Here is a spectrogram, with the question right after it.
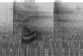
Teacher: this first T, tight, is really strong and there's a burst of air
